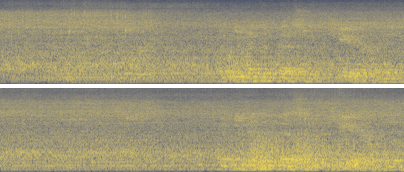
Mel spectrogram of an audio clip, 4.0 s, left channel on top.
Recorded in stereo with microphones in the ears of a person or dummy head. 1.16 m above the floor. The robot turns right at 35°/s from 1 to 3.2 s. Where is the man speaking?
125° left, 4.5 m; by 4.0 s 160° left, 4.5 m.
